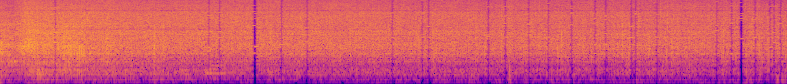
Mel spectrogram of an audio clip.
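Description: Salmon steak sizzling in its own fat in a non-stick frying pan: a louder burst of sizzle in the first second as it is turned over with a spatula, then a steady frying hiss.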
